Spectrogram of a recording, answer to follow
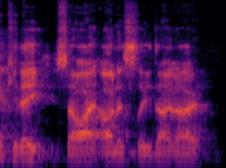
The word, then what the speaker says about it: Cadee: So I don't really know where it comes from because they all pronounced it as Cadee.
